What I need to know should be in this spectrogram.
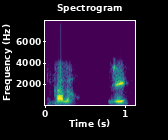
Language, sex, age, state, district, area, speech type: Hindi, male, 60+, Madhya Pradesh, Bhopal, urban, conversation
